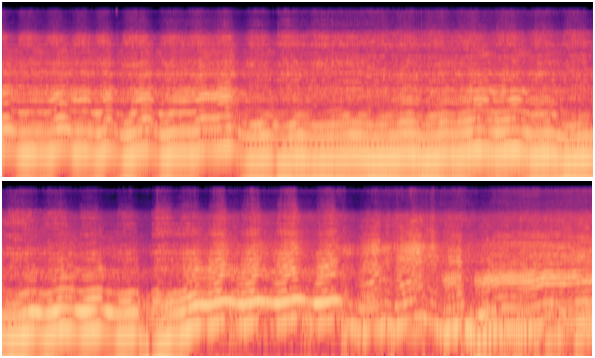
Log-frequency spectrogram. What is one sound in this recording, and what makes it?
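An engine roars and revs.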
